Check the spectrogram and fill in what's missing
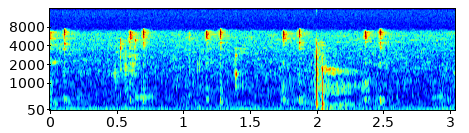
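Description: Light keyboard typing in a quiet room: scattered soft clicks at an uneven pace, with one louder double tap near the middle.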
